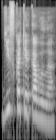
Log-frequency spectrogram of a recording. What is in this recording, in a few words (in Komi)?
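"дискотека вылӧ", Komi, female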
